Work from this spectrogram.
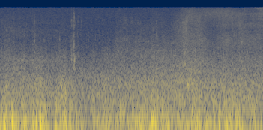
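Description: Strong wind blowing across open water while fishing from a boat, buffeting the microphone with a loud, continuous low roar and gusty swells, no voices.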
